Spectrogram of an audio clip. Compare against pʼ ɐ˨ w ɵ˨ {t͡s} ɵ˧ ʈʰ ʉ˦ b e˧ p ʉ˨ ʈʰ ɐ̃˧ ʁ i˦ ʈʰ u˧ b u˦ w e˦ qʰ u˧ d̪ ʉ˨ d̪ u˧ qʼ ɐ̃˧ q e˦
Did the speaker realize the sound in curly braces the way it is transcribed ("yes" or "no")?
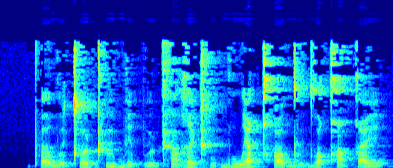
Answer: no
